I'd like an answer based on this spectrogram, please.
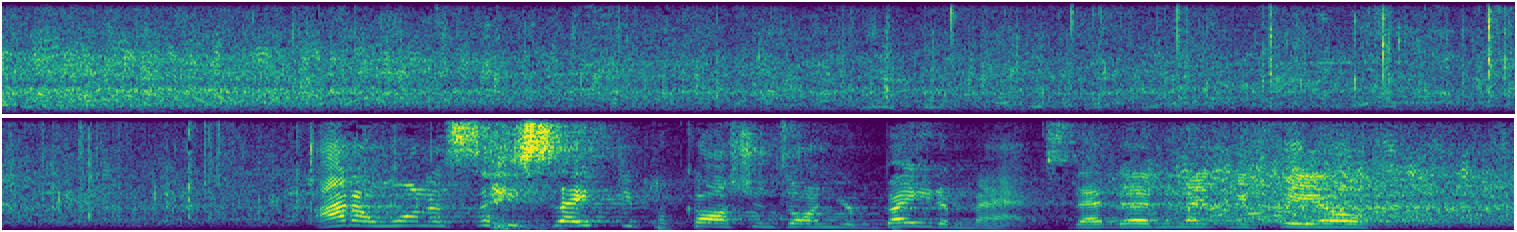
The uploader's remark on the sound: At Snap LIVE! in Brooklyn. Performed Live at Brooklyn Academy of Music.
